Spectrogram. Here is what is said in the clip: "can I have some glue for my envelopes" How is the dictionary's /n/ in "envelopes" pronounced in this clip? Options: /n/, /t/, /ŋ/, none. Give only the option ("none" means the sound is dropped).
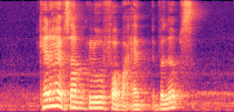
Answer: none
